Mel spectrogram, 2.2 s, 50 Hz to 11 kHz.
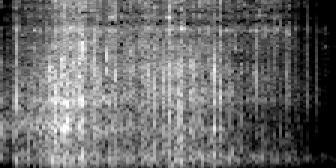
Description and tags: Forge - Adding coal short
Coal being added to the forge using a shovel, short.
work, metalwork, blacksmith, 3beat, one-shot, tools, crafts, coal, labor, furnace, field-recording, forge, 80bpm, fireplace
